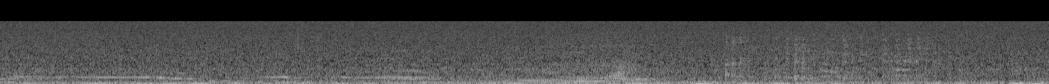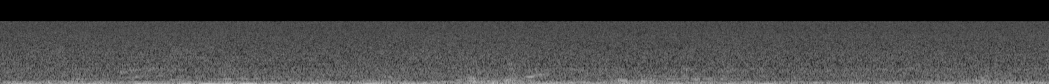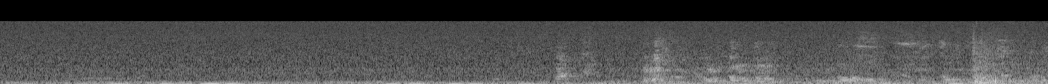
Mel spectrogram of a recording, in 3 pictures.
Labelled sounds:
29.5	30.2	humpback whale, 2.1 to 2.8 kHz

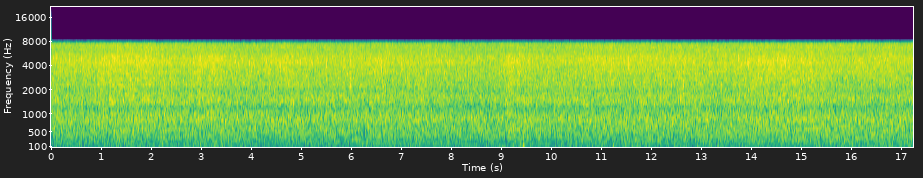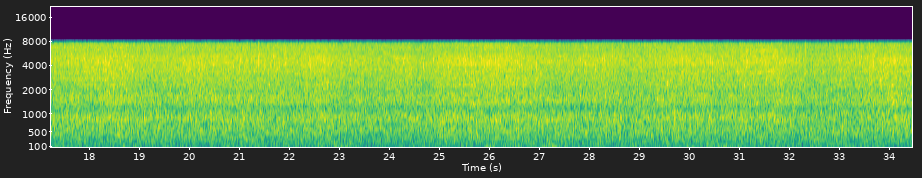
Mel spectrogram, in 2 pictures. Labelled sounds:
31.4	31.6	killer whale, 5.9 to 6.4 kHz

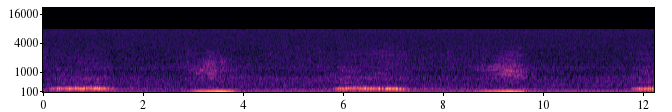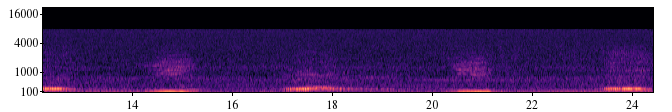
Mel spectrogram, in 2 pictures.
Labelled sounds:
3.1	3.5	humpback whale, 0.90 to 1.7 kHz
8.8	9.7	humpback whale, 0.80 to 1.5 kHz
14.2	15.0	humpback whale, 0.86 to 1.6 kHz
17.3	17.6	humpback whale, 0.83 to 1.1 kHz
20.5	21.1	humpback whale, 0.83 to 1.2 kHz

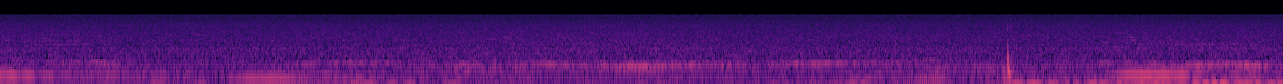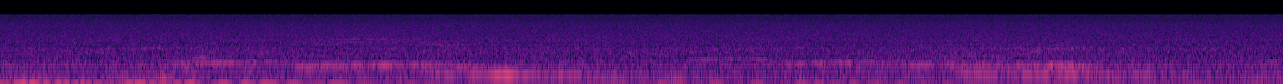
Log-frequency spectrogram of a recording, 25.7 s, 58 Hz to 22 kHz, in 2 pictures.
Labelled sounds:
16.2	16.4	humpback whale, 0.93 to 1.1 kHz

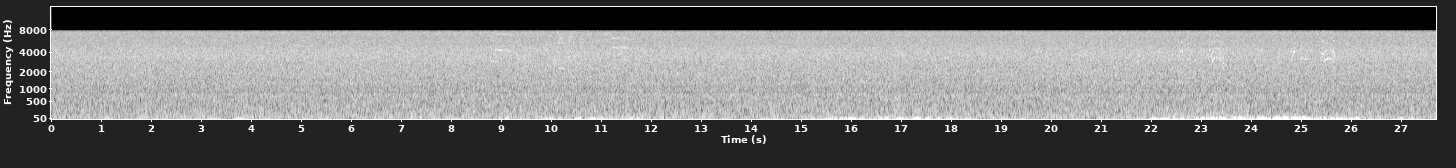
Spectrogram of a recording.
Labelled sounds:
11.2	11.6	Pacific white-sided dolphin, 6.0 to 6.3 kHz
25.4	25.7	Pacific white-sided dolphin, 2.8 to 3.3 kHz

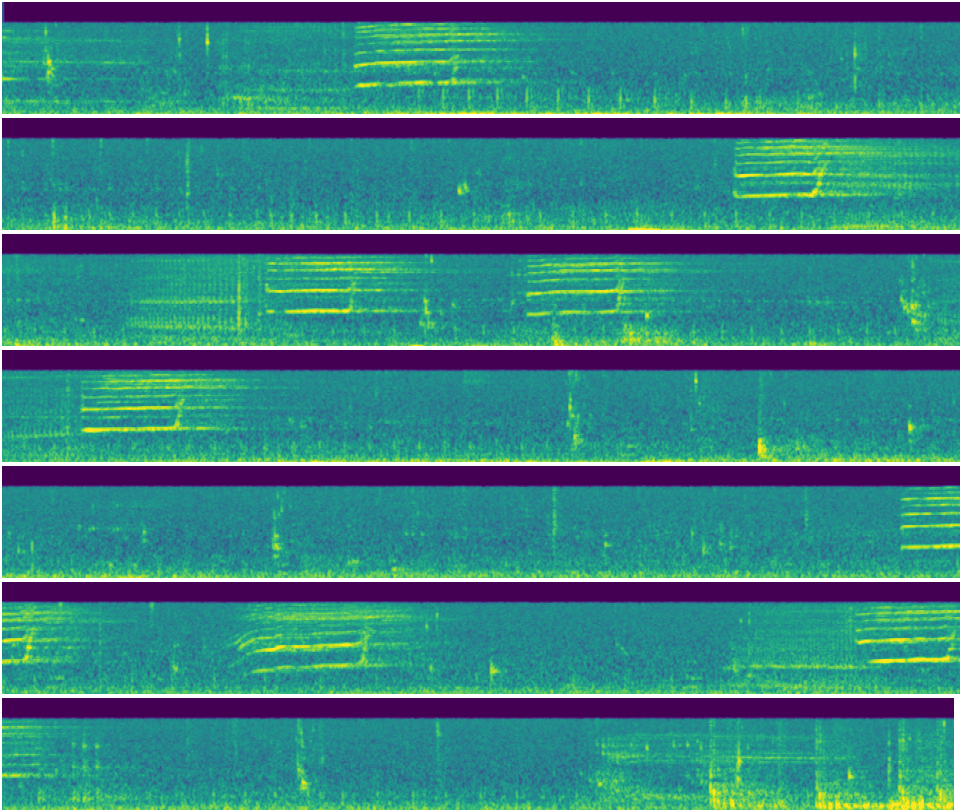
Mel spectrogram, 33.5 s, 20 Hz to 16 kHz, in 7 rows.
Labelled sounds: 1.6	2.5	killer whale, southern Alaska resident, 0.60 to 8.0 kHz
8.4	9.2	killer whale, southern Alaska resident, 0.92 to 8.0 kHz
10.9	11.7	killer whale, southern Alaska resident, 0.78 to 8.0 kHz
12.1	12.9	killer whale, southern Alaska resident, 0.83 to 8.0 kHz
14.7	15.5	killer whale, southern Alaska resident, 0.83 to 8.0 kHz
23.6	24.3	killer whale, southern Alaska resident, 0.69 to 8.0 kHz
25.0	26.0	killer whale, southern Alaska resident, 0.50 to 8.0 kHz
28.2	28.9	killer whale, southern Alaska resident, 0.78 to 8.0 kHz

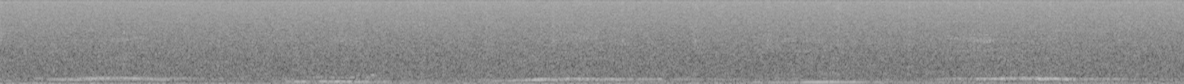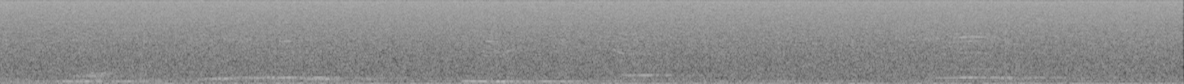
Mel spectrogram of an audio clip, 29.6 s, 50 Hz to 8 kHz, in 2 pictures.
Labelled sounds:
26.8	27.1	humpback whale, 2.0 to 2.1 kHz

